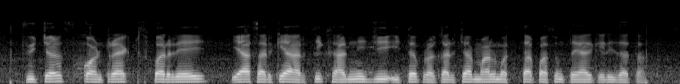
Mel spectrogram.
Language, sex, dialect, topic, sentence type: Marathi, male, Varhadi, banking, statement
